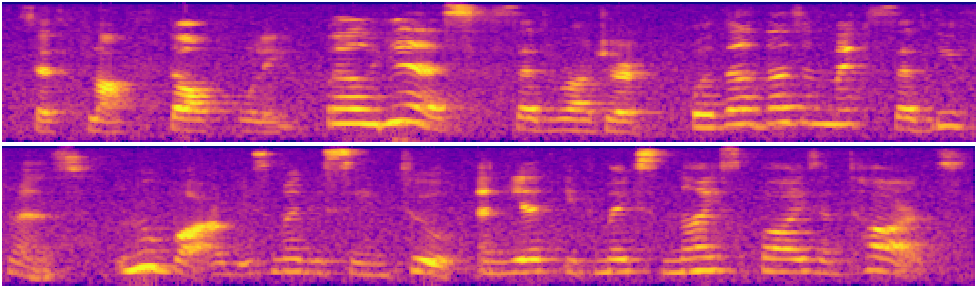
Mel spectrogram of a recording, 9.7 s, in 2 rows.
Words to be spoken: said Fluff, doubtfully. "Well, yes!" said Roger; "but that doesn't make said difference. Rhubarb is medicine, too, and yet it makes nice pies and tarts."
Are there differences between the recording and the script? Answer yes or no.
no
